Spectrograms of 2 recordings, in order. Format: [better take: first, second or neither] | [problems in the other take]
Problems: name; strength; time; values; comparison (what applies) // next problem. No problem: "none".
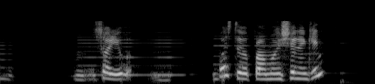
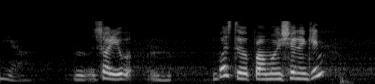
second | noise reduction (neural mask model RNNoise)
